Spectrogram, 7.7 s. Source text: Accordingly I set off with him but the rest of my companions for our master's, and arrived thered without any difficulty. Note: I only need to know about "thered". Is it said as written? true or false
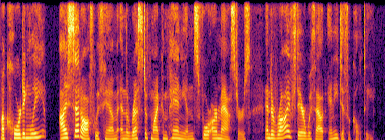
false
